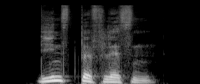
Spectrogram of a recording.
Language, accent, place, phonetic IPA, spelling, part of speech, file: German, Germany, Berlin, [ˈdiːnstbəˌflɪsn̩], dienstbeflissen, adjective, De-dienstbeflissen.ogg
- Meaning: 1. officious 2. assiduous, zealous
